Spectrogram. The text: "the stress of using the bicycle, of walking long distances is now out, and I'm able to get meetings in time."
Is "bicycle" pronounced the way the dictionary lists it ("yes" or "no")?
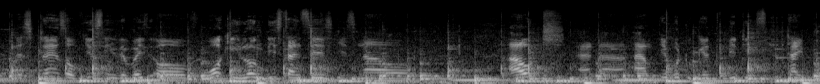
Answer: no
